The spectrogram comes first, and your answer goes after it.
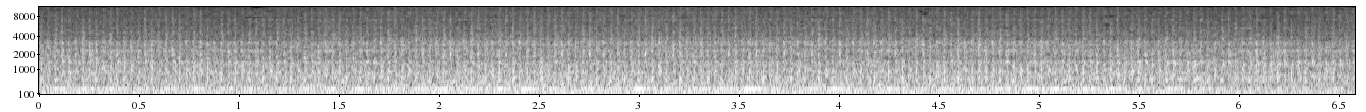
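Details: Isuzu Panther diesel after engine repair, restarted; steady even diesel clatter at idle, constant pitch, no misses or hunting, engine healthy.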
